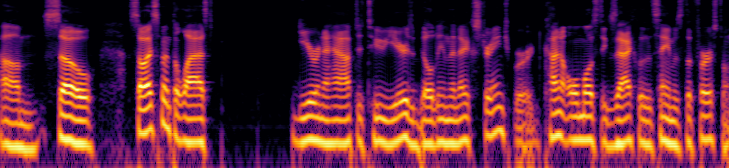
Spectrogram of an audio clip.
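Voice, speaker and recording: A man speaks in an ordinary speaking voice with an American accent, at a medium pitch and a fairly quick pace. His intonation is fairly even, and the recording is very clean with a silent background. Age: 40s. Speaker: musician and recording engineer. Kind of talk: casual interview chat.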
